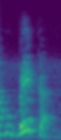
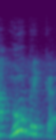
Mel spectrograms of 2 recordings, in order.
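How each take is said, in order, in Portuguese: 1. A tônica está na segunda sílaba. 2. A tônica está na primeira sílaba. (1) "Se falar rubrica, ela é uma paroxítona" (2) "se falar rúbrica, ela é uma proparoxítona"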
